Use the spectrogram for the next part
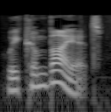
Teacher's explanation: the n sound at the end of can is just before a b, so it starts to resemble a m sound. So it's not we can buy, but we can buy it.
